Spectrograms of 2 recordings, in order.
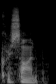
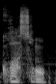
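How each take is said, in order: First: The word is said with an English pronunciation. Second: The word is said with a French pronunciation. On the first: The speaker calls it right. "I say croissant" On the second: The speaker calls it wrong. "I don't say croissant"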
